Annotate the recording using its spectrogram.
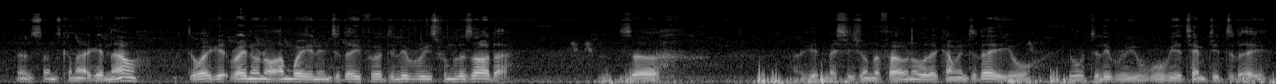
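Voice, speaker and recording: A man at a fairly quick pace with long, frequent pauses, over noticeable background noise. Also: medium pitch for a man, ordinary pitch variation. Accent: English. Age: 60s. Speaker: vlogger. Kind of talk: casual vlog monologue. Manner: rambling, halting.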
